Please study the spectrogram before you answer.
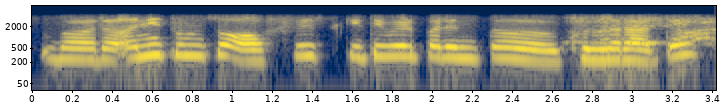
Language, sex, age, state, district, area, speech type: Marathi, female, 30-45, Maharashtra, Akola, rural, conversation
